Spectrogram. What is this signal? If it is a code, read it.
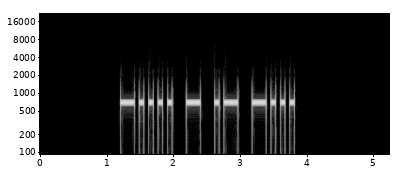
Morse code, heard as a keyed tone, about 17 wpm, 700 Hz. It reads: 6TAB
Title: All Cut Numbers - 4-Digit 17wpm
